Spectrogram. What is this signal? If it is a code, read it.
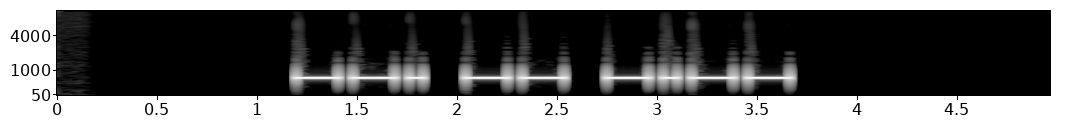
Morse code, heard as a keyed tone, about 17 wpm, 700 Hz. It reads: GMY
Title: USA Call Sign Postfixes - 3 Letters 17wpm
